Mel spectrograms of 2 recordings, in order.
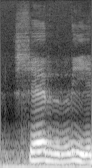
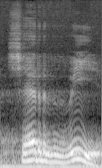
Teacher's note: Ro-nya dibaca tipis. Kenapa? Karena dia berharokat kasrah. Jangan syarri, tidak, tapi syarri, disenyumkan ya.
